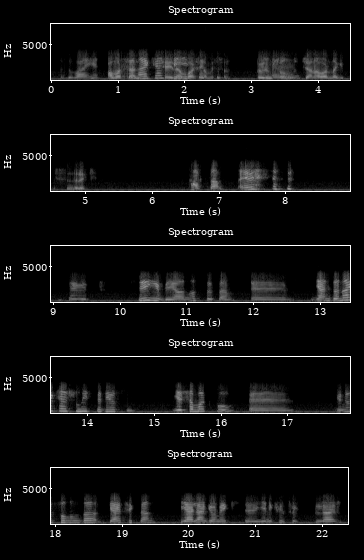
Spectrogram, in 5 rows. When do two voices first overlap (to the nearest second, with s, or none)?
1 s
